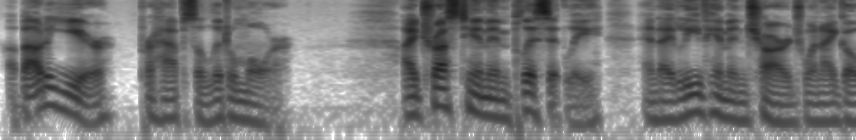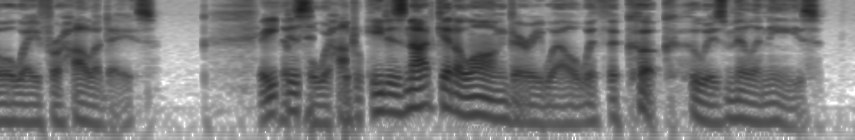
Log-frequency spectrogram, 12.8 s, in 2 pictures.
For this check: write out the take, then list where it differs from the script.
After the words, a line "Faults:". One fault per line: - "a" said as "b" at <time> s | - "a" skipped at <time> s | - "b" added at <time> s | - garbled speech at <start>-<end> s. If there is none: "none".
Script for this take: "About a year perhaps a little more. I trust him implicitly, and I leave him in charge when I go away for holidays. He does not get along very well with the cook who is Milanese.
"About a year perhaps a little more. I trust him implicitly, and I leave him in charge when I go away for holidays. [garbled] He does not get along very well with the cook who is Milanese.
Faults:
- garbled speech at 8.4-9.1 s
